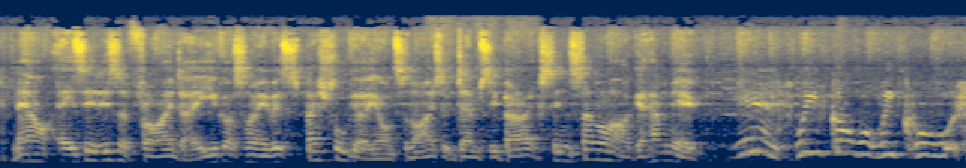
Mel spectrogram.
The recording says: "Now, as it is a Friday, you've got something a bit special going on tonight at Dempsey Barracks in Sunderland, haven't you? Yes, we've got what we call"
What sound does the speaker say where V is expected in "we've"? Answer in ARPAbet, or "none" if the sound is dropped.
V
